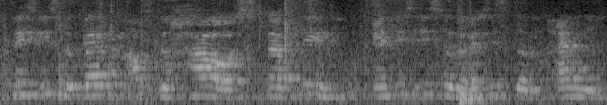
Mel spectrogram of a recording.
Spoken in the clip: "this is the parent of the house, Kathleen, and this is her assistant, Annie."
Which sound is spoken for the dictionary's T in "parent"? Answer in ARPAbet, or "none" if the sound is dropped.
none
